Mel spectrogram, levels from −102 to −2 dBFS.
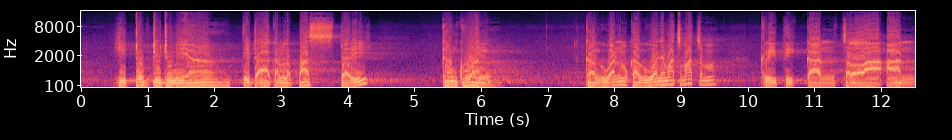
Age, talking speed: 50-69, 60 wpm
